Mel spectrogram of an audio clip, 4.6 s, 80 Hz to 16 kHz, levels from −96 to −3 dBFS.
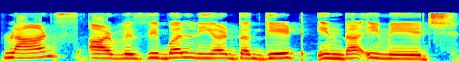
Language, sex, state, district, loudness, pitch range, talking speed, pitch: English, female, Assam, Kamrup Metropolitan, -14 LUFS, 210-235 Hz, 115 wpm, 220 Hz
